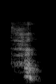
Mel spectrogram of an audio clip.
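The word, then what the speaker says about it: טית: 그 다음 마지막으로 타브하고 테트인데 둘 다 T 사운드를 내는데 사실 테트는 타브보다는 깊은 소리, 즉 호음처럼 밑에 점을 가지고 있거든요. 그래서 텟, 텟, 얘는 타브, 타브 그런 차이를 가지고 있습니다.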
